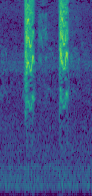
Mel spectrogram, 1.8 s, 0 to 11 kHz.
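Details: Two bright, high, buzzy chip notes about 0.7 seconds apart from a female double-collared seedeater, a call used to get males singing, against quiet low background noise.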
